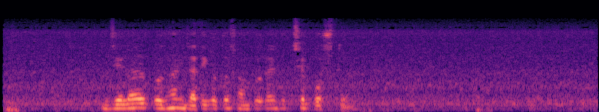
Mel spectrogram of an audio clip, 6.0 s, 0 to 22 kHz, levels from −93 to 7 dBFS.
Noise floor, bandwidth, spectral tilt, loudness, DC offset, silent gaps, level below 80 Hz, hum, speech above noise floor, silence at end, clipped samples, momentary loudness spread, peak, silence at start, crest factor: -43 dBFS; 11 kHz; -6.5 dB/octave; -22 LUFS; under 0.1%; none; -52 dBFS; none; 22 dB; 0 s; under 0.1%; 25 LU; -6 dBFS; 0.05 s; 20 dB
